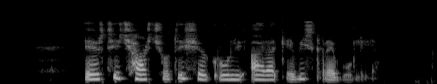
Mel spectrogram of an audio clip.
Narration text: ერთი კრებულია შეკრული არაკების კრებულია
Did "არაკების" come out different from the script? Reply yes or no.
no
